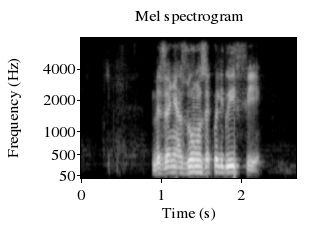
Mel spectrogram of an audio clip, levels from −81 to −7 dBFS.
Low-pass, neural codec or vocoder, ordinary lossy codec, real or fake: 7.2 kHz; none; Opus, 32 kbps; real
